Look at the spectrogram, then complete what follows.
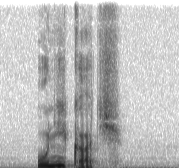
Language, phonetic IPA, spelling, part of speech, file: Polish, [ũˈɲikat͡ɕ], unikać, verb, Pl-unikać.ogg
